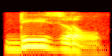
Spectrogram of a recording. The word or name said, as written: diesel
